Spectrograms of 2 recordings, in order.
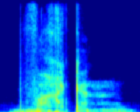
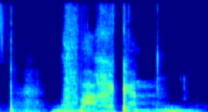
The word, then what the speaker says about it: varken: And a pig in Dutch is varken. Varken.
